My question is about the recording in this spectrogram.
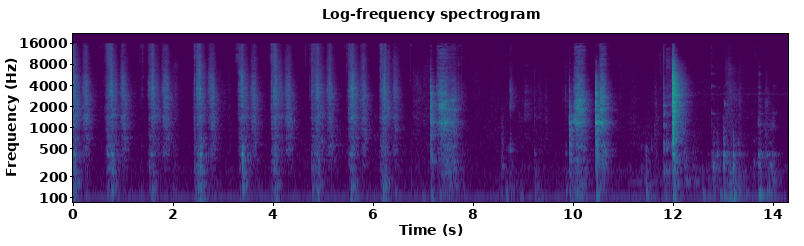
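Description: A knife cuts a bell pepper into small pieces on a cutting board. Many steady, evenly spaced chopping strokes knock and scrape, with a few louder cuts near the end.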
